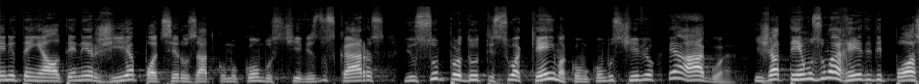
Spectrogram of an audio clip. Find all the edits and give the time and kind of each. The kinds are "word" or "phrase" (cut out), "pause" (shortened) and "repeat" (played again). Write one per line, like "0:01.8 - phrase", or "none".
0:03.9 - pause
0:06.6 - pause
0:07.5 - pause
